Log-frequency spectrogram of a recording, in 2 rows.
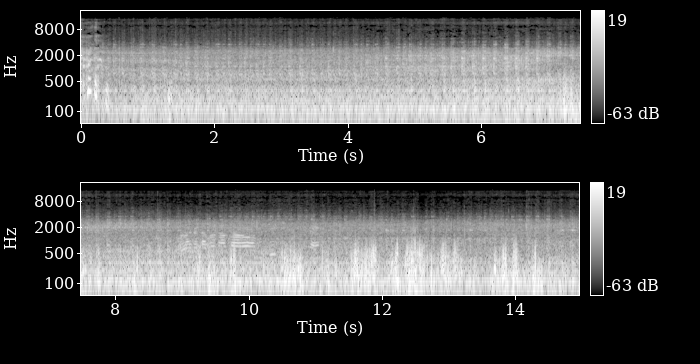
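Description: A 40 hp Yamaha outboard motor running steadily as the boat moves along. Faint voices come in over it in the second half.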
